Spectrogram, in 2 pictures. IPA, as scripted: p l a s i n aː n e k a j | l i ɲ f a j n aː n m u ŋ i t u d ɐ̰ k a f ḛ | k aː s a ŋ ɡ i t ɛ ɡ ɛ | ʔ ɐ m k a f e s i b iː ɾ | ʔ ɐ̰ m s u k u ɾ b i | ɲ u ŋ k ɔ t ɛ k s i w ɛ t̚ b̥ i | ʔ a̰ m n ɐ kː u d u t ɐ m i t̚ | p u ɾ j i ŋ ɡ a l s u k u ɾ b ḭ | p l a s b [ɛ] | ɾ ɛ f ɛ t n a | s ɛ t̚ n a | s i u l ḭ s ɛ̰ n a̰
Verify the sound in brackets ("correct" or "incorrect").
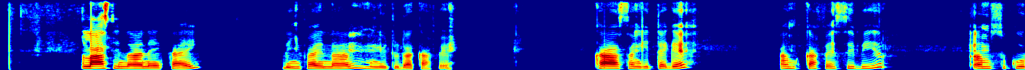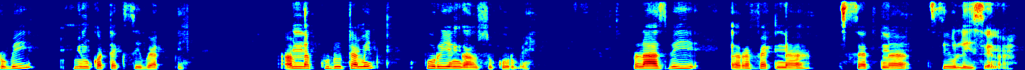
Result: incorrect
